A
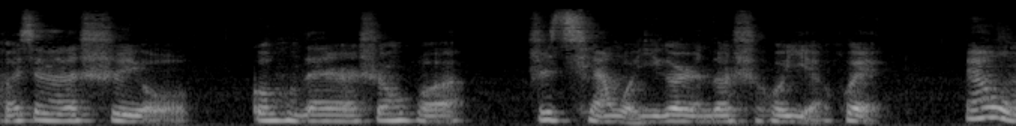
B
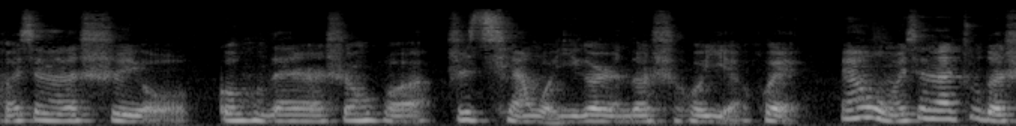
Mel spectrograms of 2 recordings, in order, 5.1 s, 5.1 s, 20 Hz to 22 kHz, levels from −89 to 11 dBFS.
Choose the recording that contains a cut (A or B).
B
